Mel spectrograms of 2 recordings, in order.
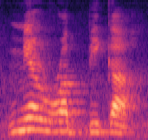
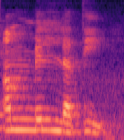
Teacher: نون اور تنوین جو ہیں ختم ہو جائیں گے, مدغم ہو جائیں گے, گم ہو جائیں گے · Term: ادغام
